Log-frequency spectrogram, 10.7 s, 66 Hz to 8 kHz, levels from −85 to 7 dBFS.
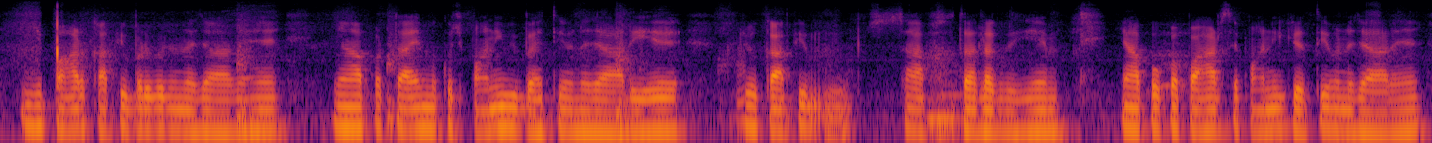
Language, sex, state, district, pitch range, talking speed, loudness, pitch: Hindi, male, Bihar, Saharsa, 100-110 Hz, 220 wpm, -25 LUFS, 100 Hz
